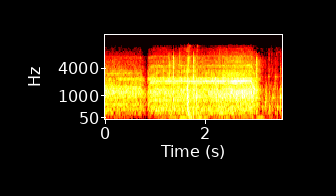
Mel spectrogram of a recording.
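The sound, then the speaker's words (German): An immersion blender, plugged in with the lid on its container, whirs steadily for a little over two seconds with a constant high-pitched motor whine while blending ingredients, then cuts off abruptly. No one speaks. “So, Deckel drauf, Stabmixer einstecken, nicht vergessen.”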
